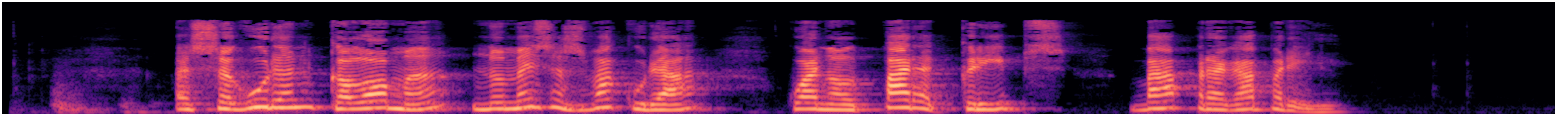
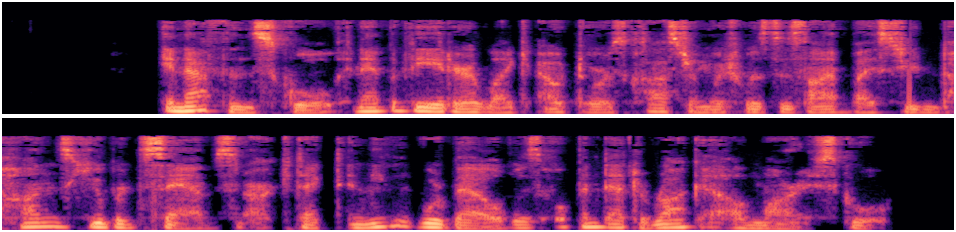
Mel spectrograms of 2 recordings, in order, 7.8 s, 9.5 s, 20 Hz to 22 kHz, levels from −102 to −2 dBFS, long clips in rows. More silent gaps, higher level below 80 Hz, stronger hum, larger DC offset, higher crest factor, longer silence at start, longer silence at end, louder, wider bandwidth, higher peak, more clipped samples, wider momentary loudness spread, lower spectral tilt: neither; second, -70 dBFS vs -50 dBFS; neither; neither; about the same, 20 dB vs 20 dB; second, 0.3 s vs 0.8 s; first, 1.1 s vs 0.35 s; about the same, -22 LUFS vs -21 LUFS; about the same, 11.5 kHz vs 11.5 kHz; about the same, -2 dBFS vs -2 dBFS; neither; first, 16 LU vs 12 LU; about the same, -4.5 dB/octave vs -4 dB/octave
